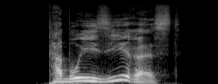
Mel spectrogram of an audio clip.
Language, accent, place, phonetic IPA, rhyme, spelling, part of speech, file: German, Germany, Berlin, [tabuiˈziːʁəst], -iːʁəst, tabuisierest, verb, De-tabuisierest.ogg
- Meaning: second-person singular subjunctive I of tabuisieren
